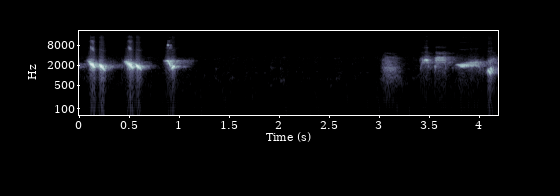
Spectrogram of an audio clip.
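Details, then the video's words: Master recording of greater green leafbird song for training songbirds: three quick paired chirps, a silent gap, then soft twittering and a drawn-out whistle. "Masteran Suara Cucak Ijo"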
